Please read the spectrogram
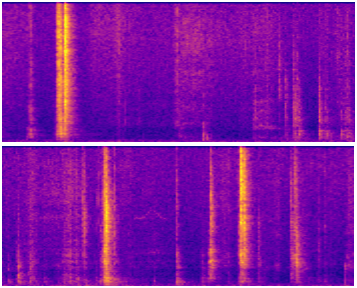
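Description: Scattered sharp clicks and light knocks of a Phillips screwdriver and small screws against the plastic lint screen housing and metal front panel of a clothes dryer as the screws are taken out, the loudest knock about four and a half seconds in, over a faint low hum.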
